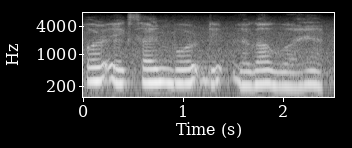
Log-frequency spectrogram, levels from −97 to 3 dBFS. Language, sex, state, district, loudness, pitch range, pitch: Hindi, female, Arunachal Pradesh, Papum Pare, -13 LUFS, 215-240 Hz, 230 Hz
